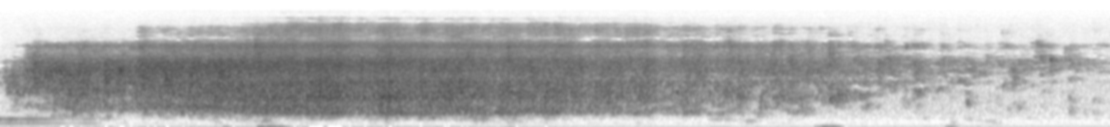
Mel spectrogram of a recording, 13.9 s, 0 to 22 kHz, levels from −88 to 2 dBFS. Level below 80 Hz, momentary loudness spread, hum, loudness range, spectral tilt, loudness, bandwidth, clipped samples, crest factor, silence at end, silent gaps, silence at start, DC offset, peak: -82 dBFS; 17 LU; none; 12 LU; 3 dB/octave; -20 LUFS; 16 kHz; under 0.1%; 18 dB; 0 s; none; 0 s; under 0.1%; -6 dBFS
